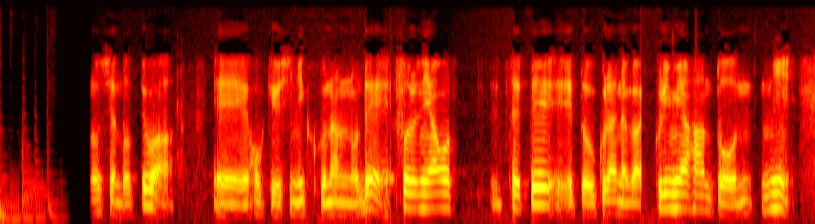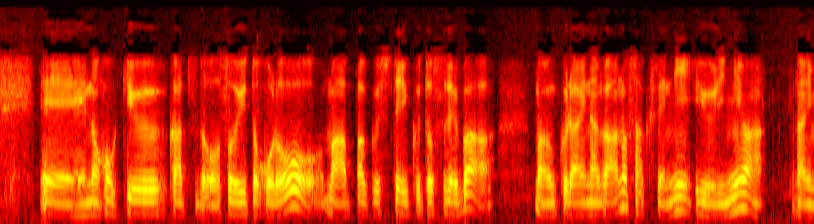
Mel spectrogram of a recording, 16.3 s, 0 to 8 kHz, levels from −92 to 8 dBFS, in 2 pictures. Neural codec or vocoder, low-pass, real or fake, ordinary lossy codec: none; 7.2 kHz; real; none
